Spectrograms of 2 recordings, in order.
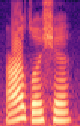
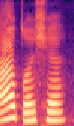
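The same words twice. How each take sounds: Both takes have the same delivery.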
